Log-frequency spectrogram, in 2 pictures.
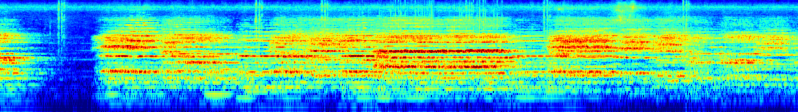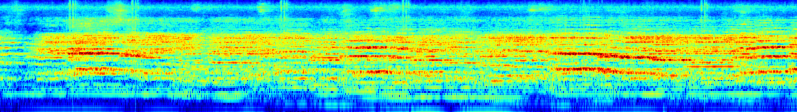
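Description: Church choir singing a sustained liturgical chant or hymn. The singing dips and breaks off for a moment about a second in, then resumes and carries on.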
